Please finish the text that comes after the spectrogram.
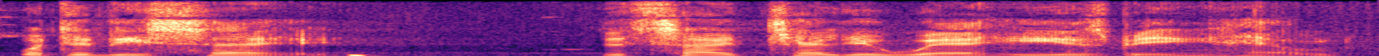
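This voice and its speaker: An actor playing an old, cryptic prophet in a fantasy game, speaking in a measured, formal, philosophical way. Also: male voice, mid-range voice, expressive, low-quality recording. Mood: grave, curious. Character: old cryptic sage prophet, solemn and musing.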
